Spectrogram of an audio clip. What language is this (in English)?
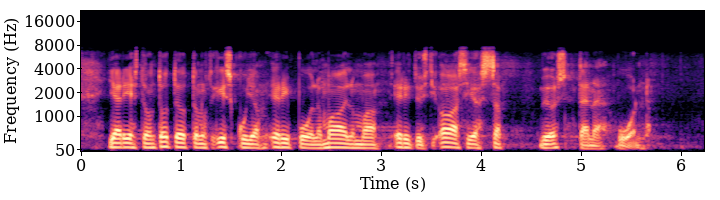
Finnish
